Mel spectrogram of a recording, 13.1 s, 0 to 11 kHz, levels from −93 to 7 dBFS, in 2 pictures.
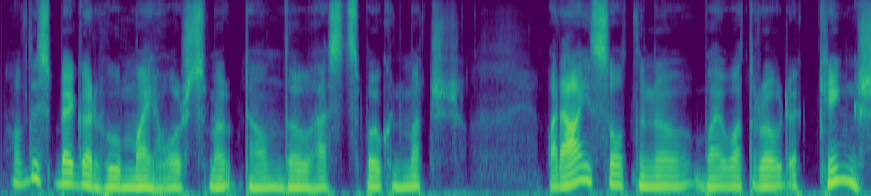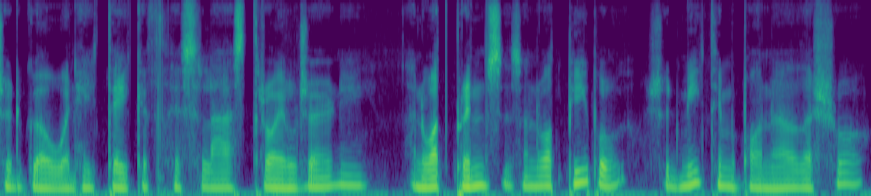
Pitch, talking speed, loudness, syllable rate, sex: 120 Hz, 195 wpm, -21 LUFS, 4.7 syllables/s, male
